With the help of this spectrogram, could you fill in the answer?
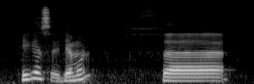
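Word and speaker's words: ف: Agar সাথে লাগি যেমন সামনের উপরে দুই দাঁতের আগা নিচের ঠোটের পেট এর সাথে লাগবে। ঠিক আছে? যেমন ফা ফা কফ কফ উচ্চারণ হবে চার নাম্বার মাখরাজ থেকে।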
